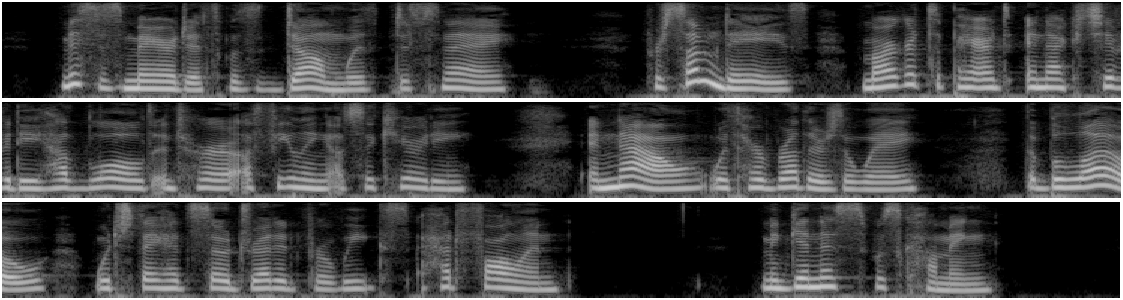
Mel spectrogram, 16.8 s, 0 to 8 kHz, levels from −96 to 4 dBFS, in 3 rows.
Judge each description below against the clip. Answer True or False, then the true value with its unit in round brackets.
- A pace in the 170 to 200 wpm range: False (145 wpm)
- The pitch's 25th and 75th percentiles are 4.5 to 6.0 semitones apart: False (3.0 semitones)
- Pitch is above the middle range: True (205 Hz)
